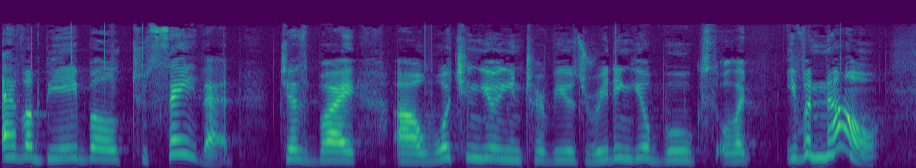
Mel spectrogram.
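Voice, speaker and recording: A woman with a non-native accent speaks at a fairly slow pace. Her fairly high voice has lively intonation. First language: not English. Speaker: talk show host. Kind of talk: interview.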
